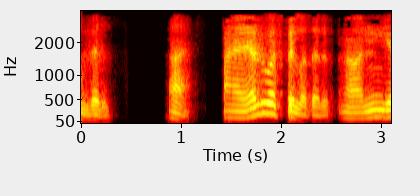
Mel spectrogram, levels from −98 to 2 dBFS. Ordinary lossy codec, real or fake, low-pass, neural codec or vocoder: MP3, 16 kbps; fake; 3.6 kHz; codec, 24 kHz, 0.5 kbps, DualCodec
